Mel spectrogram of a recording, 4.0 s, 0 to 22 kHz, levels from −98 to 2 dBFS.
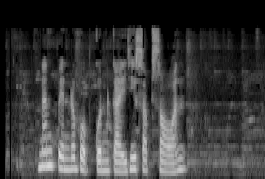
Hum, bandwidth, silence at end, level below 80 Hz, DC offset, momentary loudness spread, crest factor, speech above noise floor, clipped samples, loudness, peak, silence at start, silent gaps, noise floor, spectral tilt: none; 11.5 kHz; 1.15 s; -76 dBFS; under 0.1%; 7 LU; 18 dB; 32 dB; under 0.1%; -23 LUFS; -8 dBFS; 0.55 s; none; -55 dBFS; -4 dB/octave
